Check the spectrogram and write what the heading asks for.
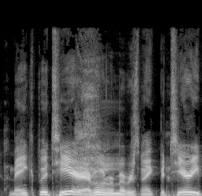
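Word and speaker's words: Mengke Bateer: Sorry, Menge Batir. – Menk. – Did I pronounce it wrong? – I thought we talked about this. – We did, but I thought I still had it right. – I said Menk like Frank.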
